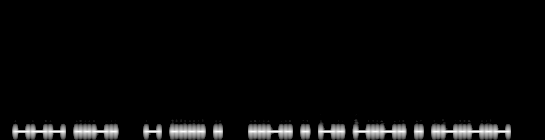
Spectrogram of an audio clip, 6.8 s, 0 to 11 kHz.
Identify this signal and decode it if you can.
Morse code, heard as a keyed tone, about 22 wpm, 700 Hz. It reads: OF THE FENCE.
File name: practice / 22wpm / Sentences with 4-Word Phrases - 22wpm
